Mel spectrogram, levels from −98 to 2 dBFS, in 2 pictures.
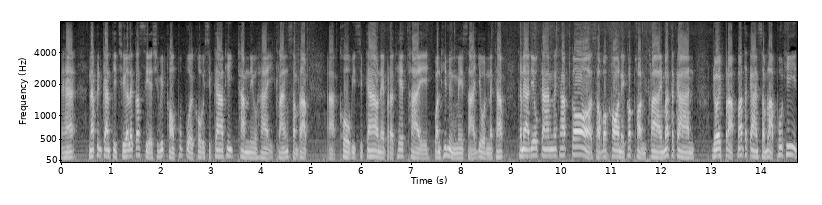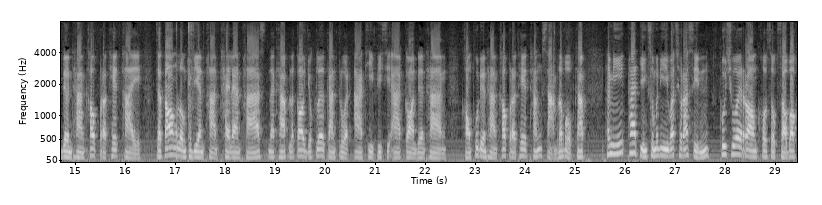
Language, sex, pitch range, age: Thai, male, 110-140 Hz, 30-49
